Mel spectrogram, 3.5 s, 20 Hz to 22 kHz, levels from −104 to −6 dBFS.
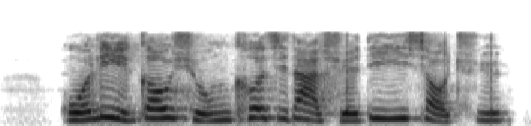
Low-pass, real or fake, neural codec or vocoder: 7.2 kHz; fake; codec, 16 kHz, 8 kbps, FunCodec, trained on LibriTTS, 25 frames a second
